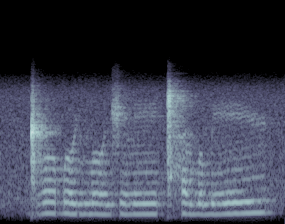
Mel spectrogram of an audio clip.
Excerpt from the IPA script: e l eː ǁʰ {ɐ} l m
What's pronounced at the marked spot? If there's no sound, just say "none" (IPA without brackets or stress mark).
ɐ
